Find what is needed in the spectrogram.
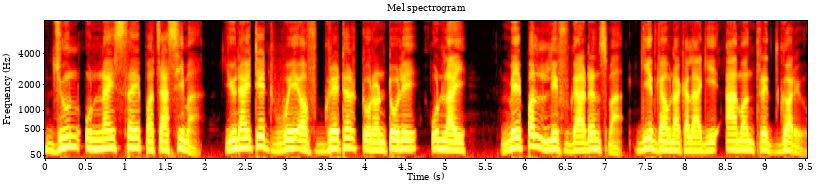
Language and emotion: Nepali, neutral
